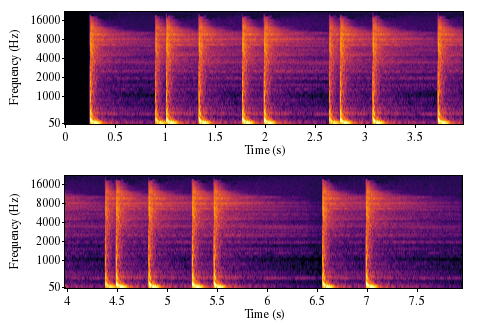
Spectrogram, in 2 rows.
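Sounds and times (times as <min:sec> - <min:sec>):
kick drum: 0:00.3 - 0:05.8, 0:06.6 - 0:07.2.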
